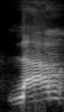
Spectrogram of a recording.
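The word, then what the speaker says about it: لا: created a new letter Lam alef you now know it the C is expanding Lam alif mostly pronounced as La wow and the letter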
